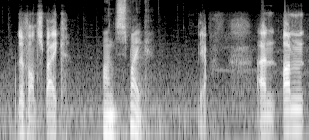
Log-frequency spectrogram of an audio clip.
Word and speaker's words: Van Speijk: for a second and tell us how to pronounce please so we can learn um the spike on Spike the on Spike on Spike yeah and I'm not familiar with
